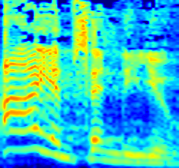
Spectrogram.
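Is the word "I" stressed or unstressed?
stressed. The word I is strongly stressed.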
